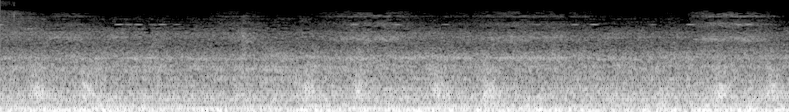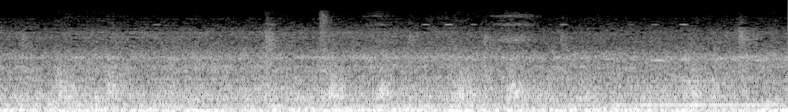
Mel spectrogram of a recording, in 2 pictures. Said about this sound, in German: der sanfte Klang des Zuges und die vertrauten Gerüche der Dampflok begleiten dich auf deinem Weg, während du dich in den Komfort deines Abteils zurückziehst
